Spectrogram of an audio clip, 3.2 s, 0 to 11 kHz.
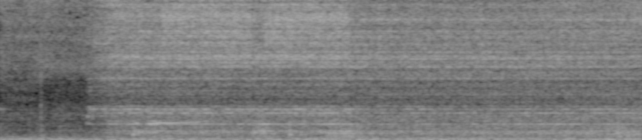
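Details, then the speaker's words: Ford F150 5.4 Triton, blown spark plug repair on cylinder 4: shop air fed into the plug hole gives a loud steady hiss flowing through open valves until the crank is turned to close them. "and you can hear the air flowing through the engine"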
